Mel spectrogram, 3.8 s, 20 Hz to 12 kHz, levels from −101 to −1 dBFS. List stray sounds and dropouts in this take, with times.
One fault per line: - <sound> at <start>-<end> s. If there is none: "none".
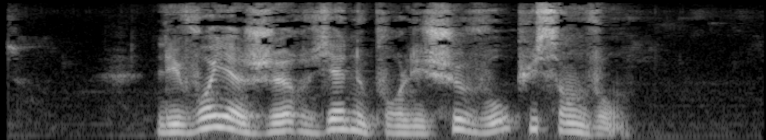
none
